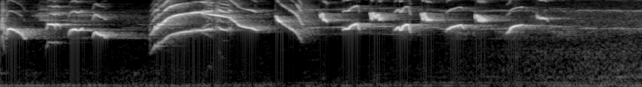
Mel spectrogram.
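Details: Provocation song of a white-rumped shama: a loud sweeping upslurred whistle, then a chain of about ten quick, evenly spaced high chirps, bright and ringing, played to make a shama sing its full repertoire.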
